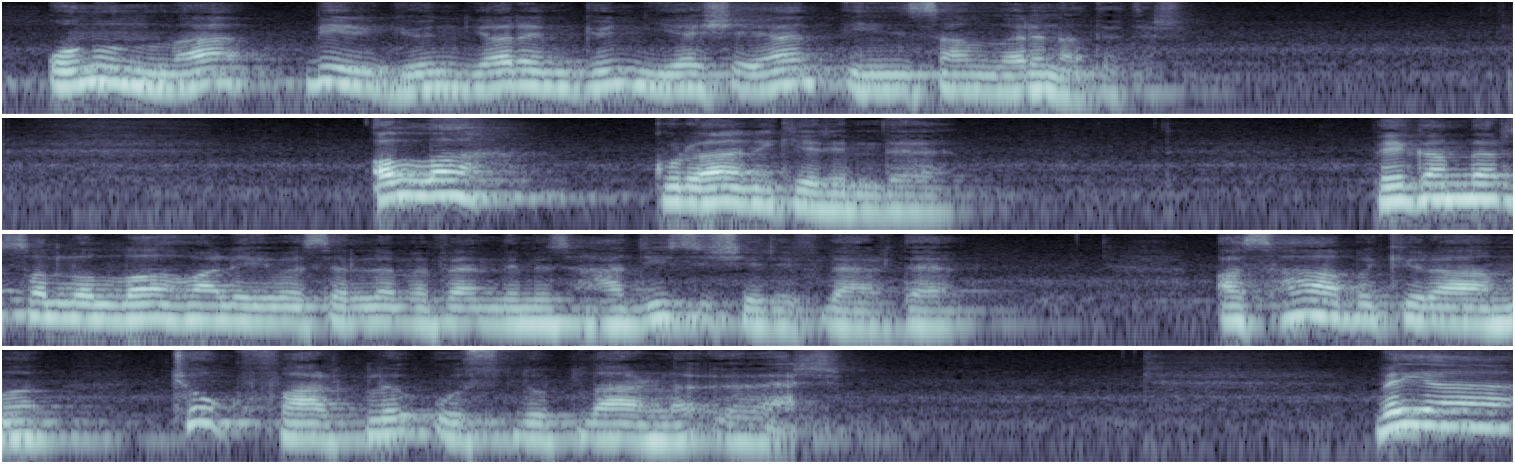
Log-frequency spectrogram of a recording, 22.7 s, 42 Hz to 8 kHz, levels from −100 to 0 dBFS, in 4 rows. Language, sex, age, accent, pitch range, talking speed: Turkish, male, 60-79, native, 125-165 Hz, 70 wpm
